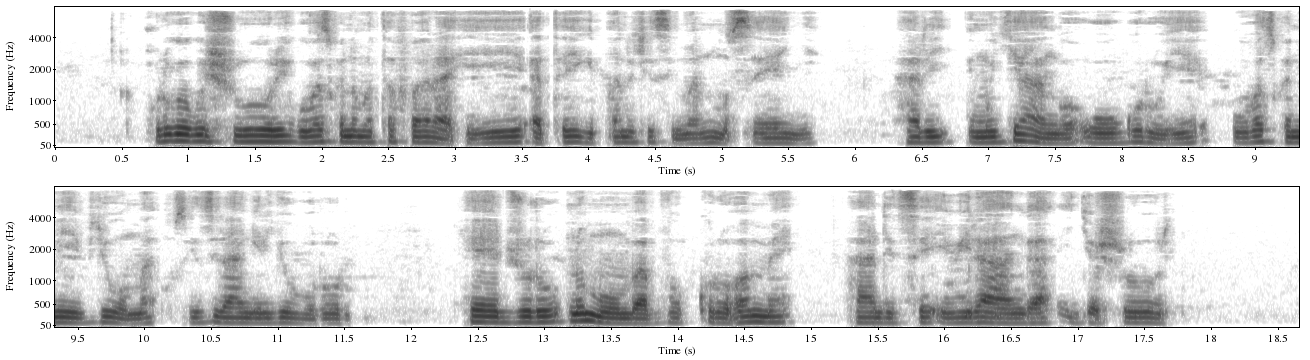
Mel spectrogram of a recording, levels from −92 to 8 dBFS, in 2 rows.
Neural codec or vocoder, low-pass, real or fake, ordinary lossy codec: none; 7.2 kHz; real; AAC, 32 kbps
